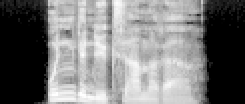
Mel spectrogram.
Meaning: inflection of ungenügsam: 1. strong/mixed nominative masculine singular comparative degree 2. strong genitive/dative feminine singular comparative degree 3. strong genitive plural comparative degree
- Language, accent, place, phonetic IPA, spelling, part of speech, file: German, Germany, Berlin, [ˈʊnɡəˌnyːkzaːməʁɐ], ungenügsamerer, adjective, De-ungenügsamerer.ogg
